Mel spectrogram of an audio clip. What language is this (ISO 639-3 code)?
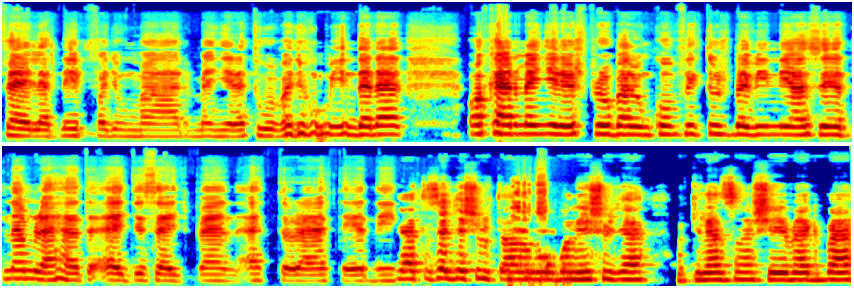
hun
